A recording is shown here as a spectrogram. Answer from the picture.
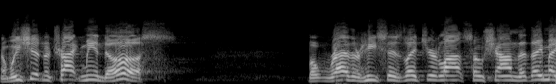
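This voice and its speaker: Delivered at a moderate pace in an Appalachian accent, the raised, projected voice has a bright, sharp tone. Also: man. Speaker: pastor. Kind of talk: sermon. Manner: animated.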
